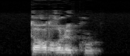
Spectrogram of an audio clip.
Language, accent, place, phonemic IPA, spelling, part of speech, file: French, France, Lyon, /tɔʁ.dʁə l(ə) ku/, tordre le cou, verb, LL-Q150 (fra)-tordre le cou.wav
- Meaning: 1. to wring one's neck, to kill 2. to bring something to an end quickly, to stifle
